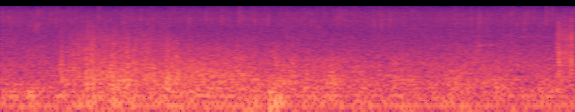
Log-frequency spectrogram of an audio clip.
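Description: Rain pours steadily over Vadodara after a long dry spell as thunder rumbles through it, a dense close wash of drops with deep rolling peaks and no one speaking.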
